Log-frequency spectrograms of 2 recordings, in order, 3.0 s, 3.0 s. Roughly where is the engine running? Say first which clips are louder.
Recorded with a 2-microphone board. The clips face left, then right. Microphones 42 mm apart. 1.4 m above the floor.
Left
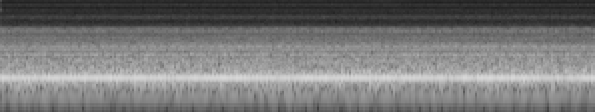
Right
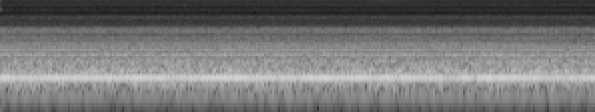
Left 2 dB; centre.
